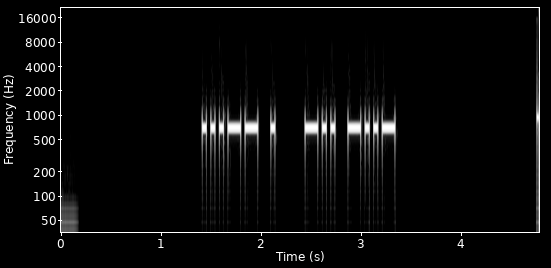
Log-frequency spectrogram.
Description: Morse code, heard as a keyed tone, about 28 wpm, 700 Hz. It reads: 3E DX
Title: Field Day Exchanges Encore - 28wpm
